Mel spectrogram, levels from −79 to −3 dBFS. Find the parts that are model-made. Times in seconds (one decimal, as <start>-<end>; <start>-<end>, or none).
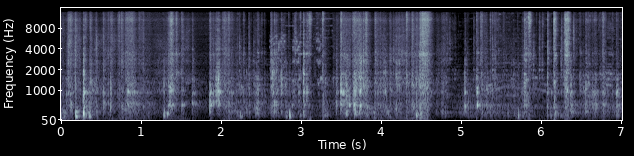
0.0-2.2; 3.4-4.8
